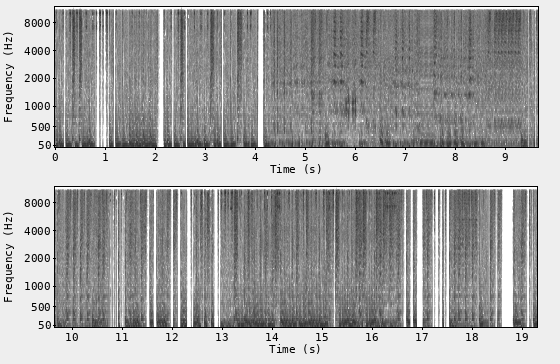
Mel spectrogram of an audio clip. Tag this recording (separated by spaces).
deathcore e fuzzy glitchbreak h k l love o pink processed t y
